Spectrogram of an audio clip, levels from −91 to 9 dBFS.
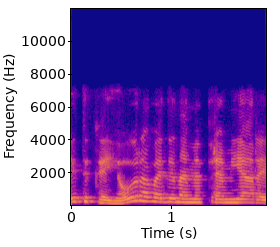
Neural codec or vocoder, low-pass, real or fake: none; 7.2 kHz; real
